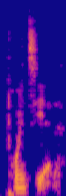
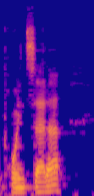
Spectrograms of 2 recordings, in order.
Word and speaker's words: poinsettia: She called in, got it right, and it's forever sealed in my head that that is how you say that word, poinsettia. There were all these callers calling in saying poinsettia, and the, you know, sarcastic radio DJs were not letting them win because that wasn't the correct way to say that word.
